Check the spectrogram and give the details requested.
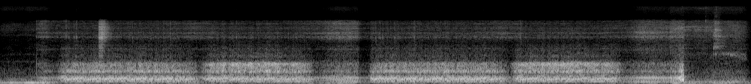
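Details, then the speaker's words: Simulated lung sounds from an auscultation practice app: loud, harsh, hollow breath sounds with distinct inspiratory and expiratory phases and a brief pause between them, bronchial breath sounds. "ahora vamos a ir a la auscultación de los pulmones por ejemplo una respiración testicular una resolución del murmullo vehicular normal como es que se escucha [Música] a una respiración bronquial"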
